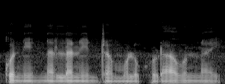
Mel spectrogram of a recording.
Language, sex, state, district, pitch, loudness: Telugu, male, Telangana, Mahabubabad, 80 Hz, -23 LUFS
